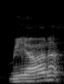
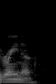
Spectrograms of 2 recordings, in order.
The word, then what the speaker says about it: Reyna: Top of the round, Ryana is. I keep forgetting how to say it. Why is it not updated? It's supposed to be Reyna. I changed it to Reyna. Reyna. That's what it is.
